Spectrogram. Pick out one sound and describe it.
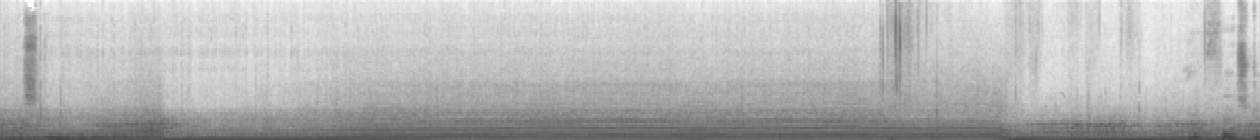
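A game's off-road buggy engine revs as it accelerates, then eases off.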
